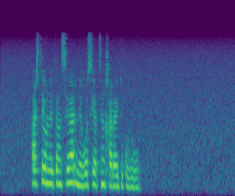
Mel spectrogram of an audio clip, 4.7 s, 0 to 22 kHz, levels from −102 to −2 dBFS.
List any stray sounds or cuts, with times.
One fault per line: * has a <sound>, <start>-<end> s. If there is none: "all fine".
all fine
